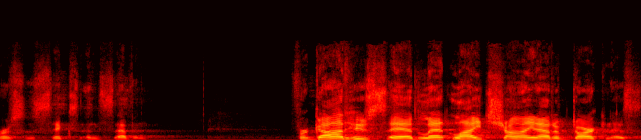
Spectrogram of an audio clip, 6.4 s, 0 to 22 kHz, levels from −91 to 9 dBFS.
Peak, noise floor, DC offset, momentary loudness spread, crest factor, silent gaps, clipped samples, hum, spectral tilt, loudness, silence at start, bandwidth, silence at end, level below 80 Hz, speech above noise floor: -16 dBFS; -74 dBFS; under 0.1%; 16 LU; 18 dB; none; under 0.1%; none; -2 dB/octave; -32 LUFS; 0 s; 16 kHz; 0 s; -76 dBFS; 40 dB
